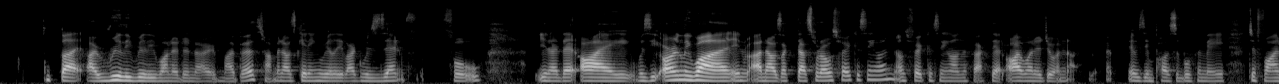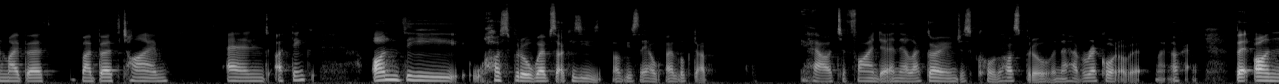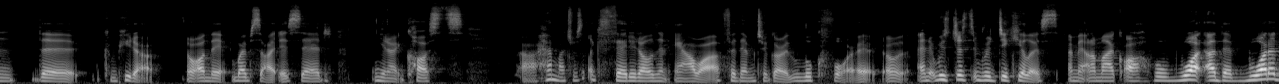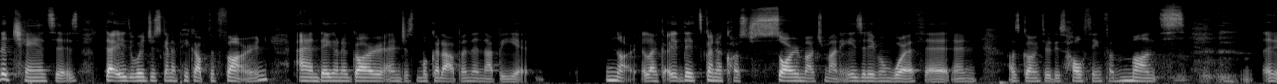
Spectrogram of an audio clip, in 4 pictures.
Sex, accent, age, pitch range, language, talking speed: female, Australian, 20-39, 155-180 Hz, English, 230 wpm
